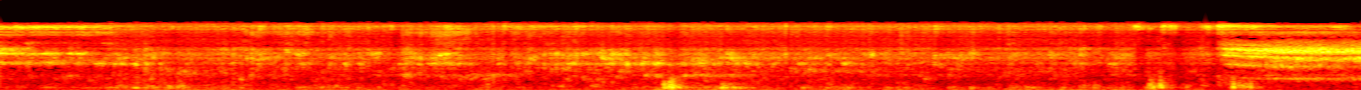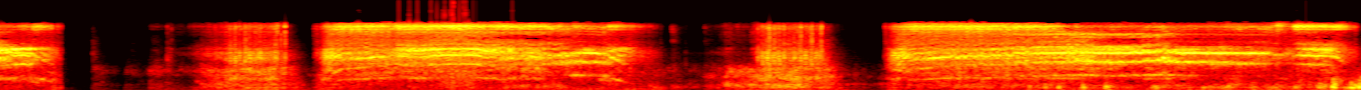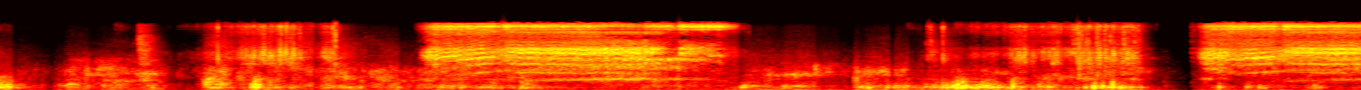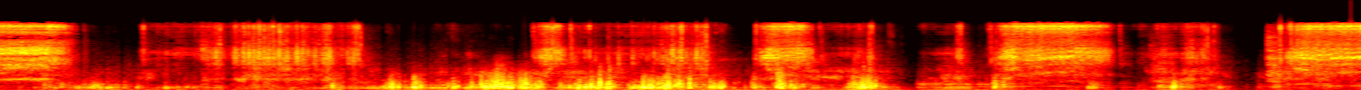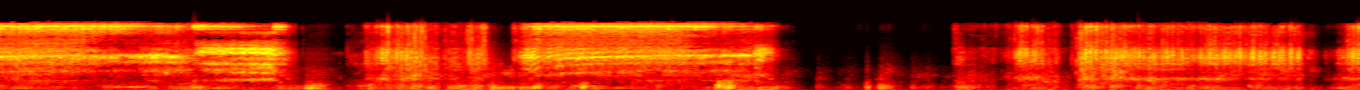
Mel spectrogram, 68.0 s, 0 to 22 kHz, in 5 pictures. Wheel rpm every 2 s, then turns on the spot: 160, 160, 160, 160, 160, 160, 140, 20, 90, 130, 10, 120, 160, 80, 10, 40, 110, 20, 0, 50, 60, 10, 10, 30, 10, 40, 20, 110, 70, 40, 90, 0, 20, 30.
14-16 26-28 34-36 40-44 46-50 56-58 64-68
